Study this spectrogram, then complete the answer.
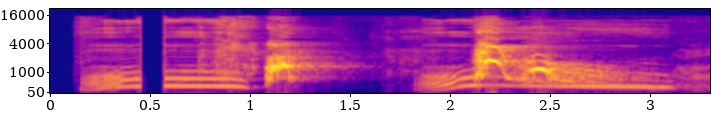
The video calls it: miniature schnauzer howls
